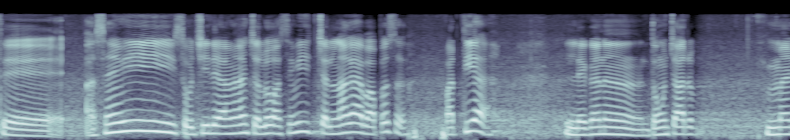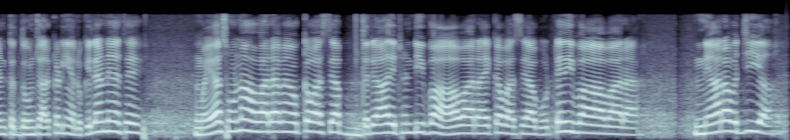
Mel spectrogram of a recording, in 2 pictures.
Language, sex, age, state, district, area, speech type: Dogri, male, 18-30, Jammu and Kashmir, Reasi, rural, spontaneous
